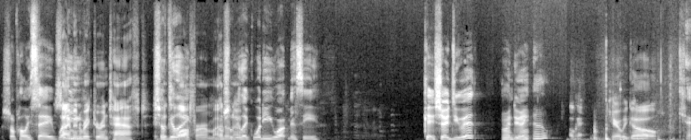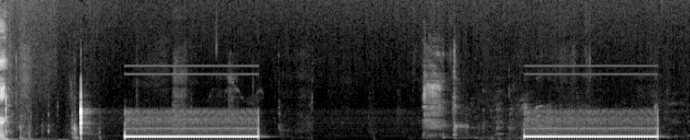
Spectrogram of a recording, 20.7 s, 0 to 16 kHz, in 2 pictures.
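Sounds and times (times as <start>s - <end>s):
speech: 0.1s - 4.9s, 6.4s - 10.6s
electronic ringback tone on an outgoing phone call: 12.2s - 14.4s, 18.2s - 20.3s
soft chuckle: 17.2s - 18.6s.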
